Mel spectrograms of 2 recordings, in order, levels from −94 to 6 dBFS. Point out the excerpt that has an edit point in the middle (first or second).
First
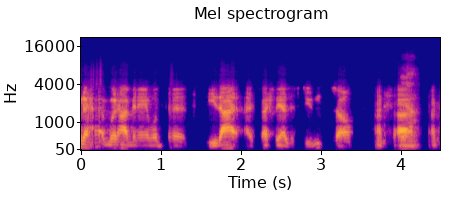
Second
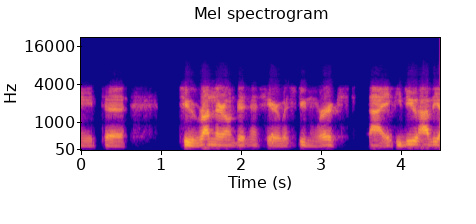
first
